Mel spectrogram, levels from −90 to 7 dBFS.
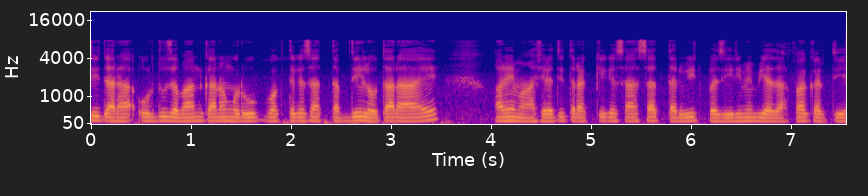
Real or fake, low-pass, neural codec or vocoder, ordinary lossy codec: real; none; none; none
